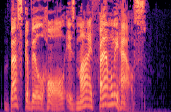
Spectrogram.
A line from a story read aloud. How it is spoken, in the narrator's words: replied angrily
